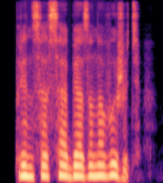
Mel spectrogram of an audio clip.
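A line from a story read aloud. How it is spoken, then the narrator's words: Gloomy joyless voice. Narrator (Russian): мрачно произнесла я, не испытывая при этом особой радости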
